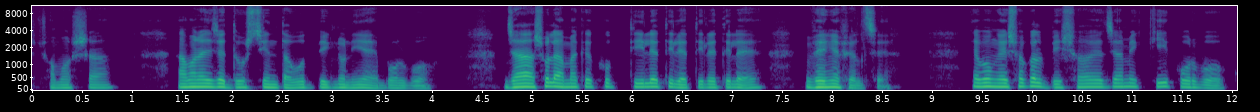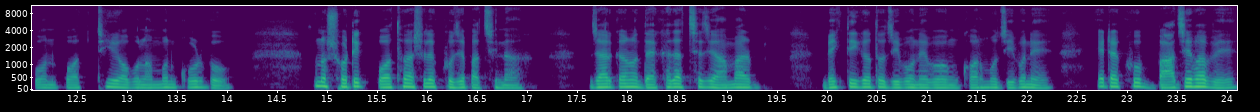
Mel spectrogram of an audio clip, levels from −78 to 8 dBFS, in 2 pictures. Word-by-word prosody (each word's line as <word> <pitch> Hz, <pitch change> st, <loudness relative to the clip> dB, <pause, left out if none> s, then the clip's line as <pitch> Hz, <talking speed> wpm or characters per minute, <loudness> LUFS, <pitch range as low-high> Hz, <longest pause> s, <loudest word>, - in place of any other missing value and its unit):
সমস্যা, 110 Hz, +1 st, -4 dB, 0.9 s
আমার 135 Hz, +2 st, +5 dB
এইযে 135 Hz, 0 st, +4 dB
দুশ্চিন্তা, 120 Hz, -1 st, 0 dB
উদ্বিগ্ন 110 Hz, 0 st, -3 dB
নিয়ে 110 Hz, -1 st, 0 dB, 0.2 s
বলবো। 95 Hz, -2 st, -5 dB, 0.9 s
যা 130 Hz, -, +5 dB
আসলে 150 Hz, +3 st, +3 dB
আমাকে 135 Hz, +1 st, +1 dB
খুব 145 Hz, -, -3 dB, 0.2 s
তিলে, 140 Hz, 0 st, +3 dB
তিলে, 120 Hz, -6 st, +2 dB
তিলে, 120 Hz, 0 st, 0 dB
তিলে 120 Hz, -4 st, 0 dB, 0.7 s
ভেঙে 125 Hz, 0 st, +6 dB
ফেলছে 95 Hz, -2 st, -4 dB, 0.9 s
এবং 150 Hz, +1 st, +6 dB
এই 135 Hz, -, +3 dB
সকল 150 Hz, +1 st, +3 dB, 0.2 s
বিষয়ে 130 Hz, +3 st, 0 dB
যে 145 Hz, -, -2 dB
আমি 145 Hz, 0 st, 0 dB, 0.2 s
কী 145 Hz, -, -1 dB, 0.2 s
করবো? 120 Hz, -6 st, -1 dB, 0.3 s
কোন 110 Hz, +1 st, -4 dB, 0.2 s
পথটি 105 Hz, +6 st, -6 dB, 0.2 s
অবলম্বন 110 Hz, +1 st, -2 dB
করবো? 120 Hz, -4 st, -1 dB, 0.9 s
কোনো 165 Hz, -1 st, +4 dB
সঠিক 145 Hz, +1 st, +3 dB
পথও 120 Hz, +3 st, +2 dB
আসলে 135 Hz, +2 st, +2 dB
খুঁজে 120 Hz, -1 st, +1 dB
পাচ্ছি 105 Hz, +3 st, -3 dB
না। 100 Hz, -, -3 dB, 0.8 s
যার 125 Hz, 0 st, +4 dB
কারণে 135 Hz, -1 st, +3 dB
দেখা 110 Hz, +4 st, -1 dB
যাচ্ছে 125 Hz, 0 st, +1 dB
যে 120 Hz, -, +2 dB
আমার 115 Hz, +1 st, +1 dB, 0.8 s
ব্যক্তিগত 125 Hz, +2 st, +1 dB
জীবন 115 Hz, 0 st, +1 dB
এবং 110 Hz, 0 st, 0 dB, 0.2 s
কর্মজীবনে 110 Hz, 0 st, -1 dB, 0.6 s
এটা 150 Hz, 0 st, +3 dB
খুব 150 Hz, -1 st, +2 dB, 0.2 s
বাজেভাবে 110 Hz, 0 st, +4 dB
120 Hz, 120 wpm, -24 LUFS, 110-135 Hz, 0.9 s, ভেঙে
